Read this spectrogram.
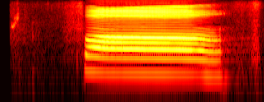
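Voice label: "feng1", Mandarin Chinese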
